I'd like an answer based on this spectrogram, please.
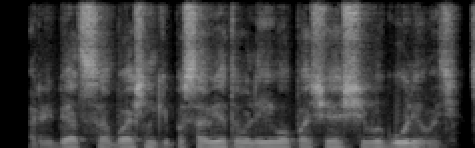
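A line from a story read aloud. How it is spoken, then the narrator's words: Plain. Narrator (Russian): сказал я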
